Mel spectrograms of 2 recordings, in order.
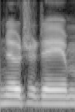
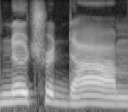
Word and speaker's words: Notre Dame: I was at the University of Notre Dame Australia last night. We say it wrong, by the way, in the United States. So, I was at the University of Notre Dame Australia.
